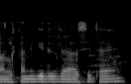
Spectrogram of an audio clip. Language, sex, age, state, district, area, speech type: Odia, male, 30-45, Odisha, Malkangiri, urban, spontaneous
